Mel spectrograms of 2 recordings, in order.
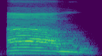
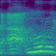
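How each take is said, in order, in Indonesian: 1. Vokal pertama panjang, tanpa hamzah. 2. Hamzah muncul setelah vokal pendek pertama.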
